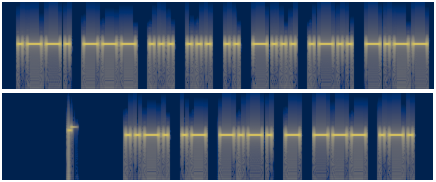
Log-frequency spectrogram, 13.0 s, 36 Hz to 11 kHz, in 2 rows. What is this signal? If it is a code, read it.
Morse code, heard as a keyed tone, about 17 wpm, 700 Hz. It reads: POSSIBLY FACTOR
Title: Sentences from Top 1300 Words - New Word Drill - 17wpm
